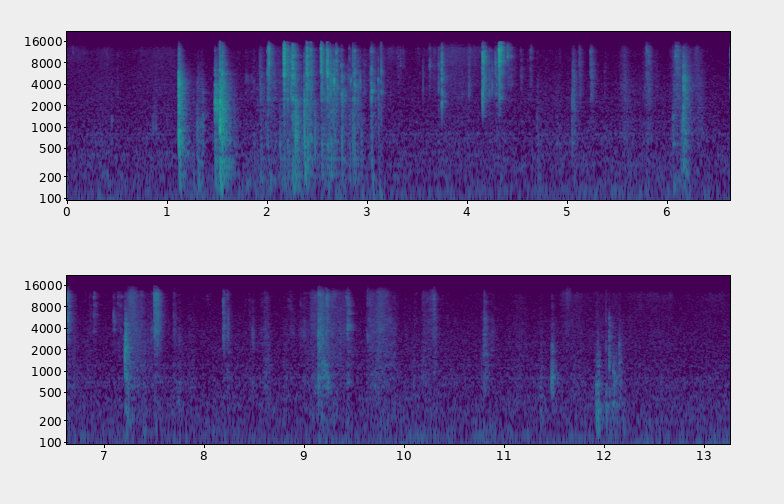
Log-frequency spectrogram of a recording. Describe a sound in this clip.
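Objects knock and rustle close by.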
